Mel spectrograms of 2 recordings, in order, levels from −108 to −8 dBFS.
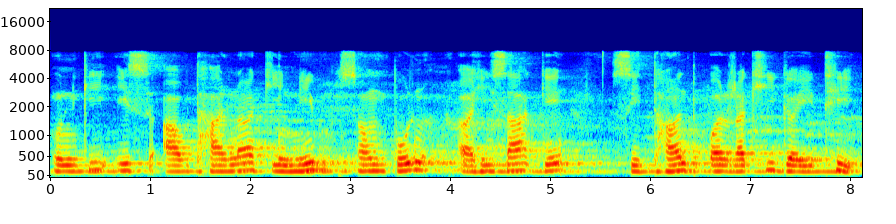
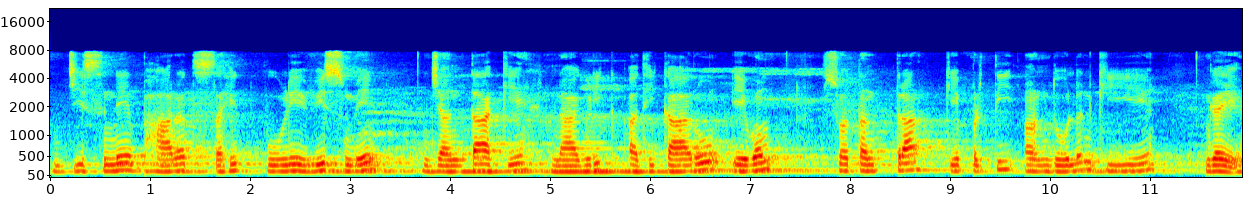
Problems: background sounds at intervals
